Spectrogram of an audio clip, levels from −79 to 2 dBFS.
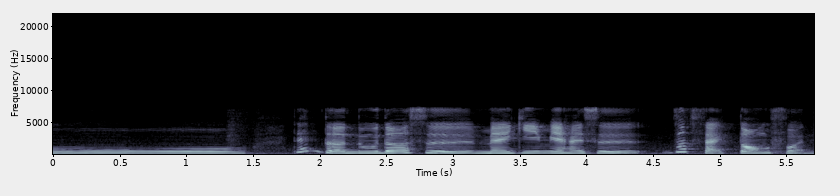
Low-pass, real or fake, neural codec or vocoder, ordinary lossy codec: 7.2 kHz; real; none; none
